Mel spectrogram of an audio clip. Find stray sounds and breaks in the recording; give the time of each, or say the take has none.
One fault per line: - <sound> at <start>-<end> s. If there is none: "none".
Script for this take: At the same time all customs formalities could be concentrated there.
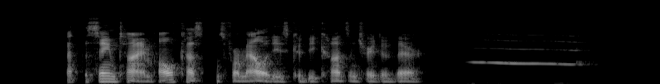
- dropout at 2.0-2.2 s
- squeak at 4.7-6.0 s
